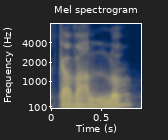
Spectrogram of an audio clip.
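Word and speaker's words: cavallo: And one last thing I wanted to say is that of course the double L in Italian is just pronounced as a longer slash stronger version of the single L.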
